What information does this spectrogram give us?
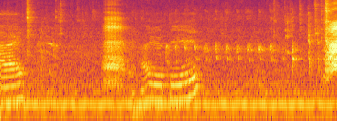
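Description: A blue-eyed cockatoo gives a few voice-like, rich calls: a falling one at the start, a harsh burst, then a longer rising-and-falling note. A steady indoor hum underlies it.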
